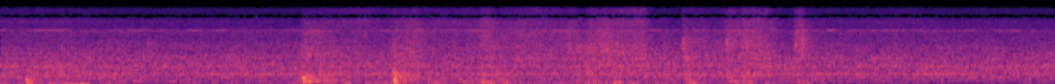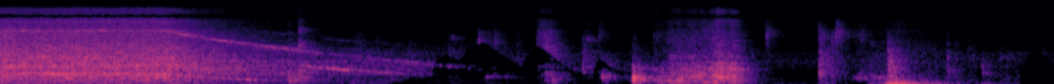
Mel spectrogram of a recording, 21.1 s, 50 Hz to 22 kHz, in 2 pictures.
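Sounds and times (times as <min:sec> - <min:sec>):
vacuum motor winding down: 0:00.0 - 0:14.9
vacuum cleaner running: 0:00.0 - 0:15.1.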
